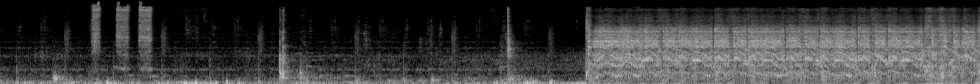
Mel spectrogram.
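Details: Old "800" truck engine, recently revived after the distributor was moved one tooth toward #1, restarted after refitting a part near the fan and crank: clicks, then it catches at once into a steady, even idle with no misses. Normal idle.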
